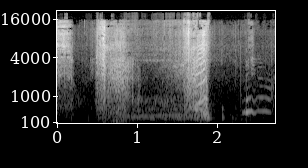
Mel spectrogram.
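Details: Speaker's own mechanical ventilator heard during a podcast recording: two breathy, hissing bursts of air, each about half a second, with a brief faint tone after; mechanical ventilator cycles.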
